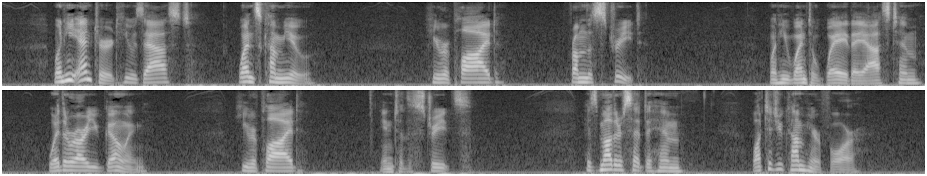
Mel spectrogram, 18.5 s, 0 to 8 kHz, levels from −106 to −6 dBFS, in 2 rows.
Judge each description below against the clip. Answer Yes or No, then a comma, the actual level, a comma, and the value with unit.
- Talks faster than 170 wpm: No, slow, 135 wpm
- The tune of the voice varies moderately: Yes, average, 4.1 semitones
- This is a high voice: No, low, 130 Hz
